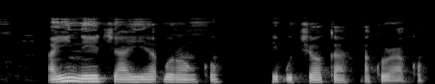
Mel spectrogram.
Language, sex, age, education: Igbo, male, 15-29, tertiary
